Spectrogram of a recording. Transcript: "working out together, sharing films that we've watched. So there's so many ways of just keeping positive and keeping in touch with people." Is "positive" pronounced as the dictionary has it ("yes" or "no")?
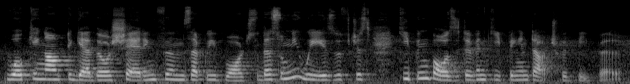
yes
